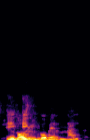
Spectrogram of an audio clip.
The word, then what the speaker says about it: Ingobernables: Ingobernables? – There you go. – Ingobernables. – Yeah, versus the House of Black for the AEW World Trios titles. – Now it's the ungovernables. Los Ingobernables.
